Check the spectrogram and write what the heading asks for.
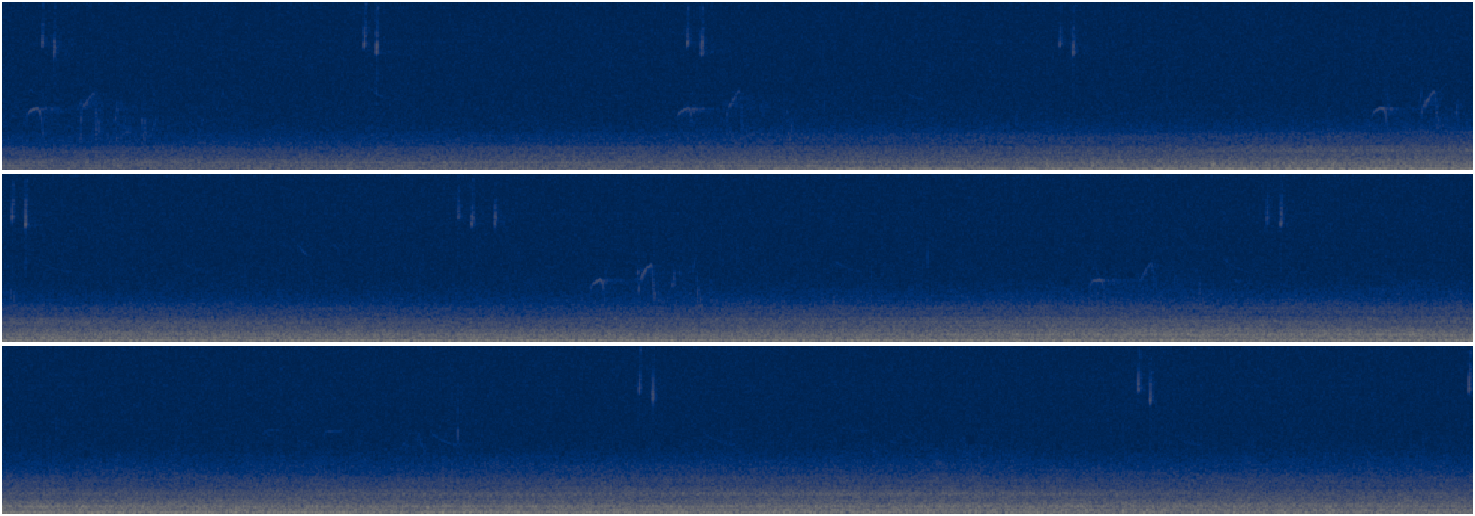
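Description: Diesel train engine droning at a distance, growing louder over the first several seconds and then running steadily, with short high chirps dotted through it.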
